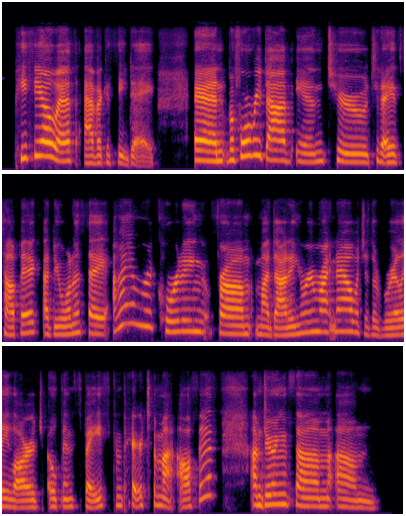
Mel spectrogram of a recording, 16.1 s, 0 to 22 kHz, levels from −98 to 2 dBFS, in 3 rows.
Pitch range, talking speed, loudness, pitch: 185-255 Hz, 145 wpm, -24 LUFS, 215 Hz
